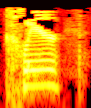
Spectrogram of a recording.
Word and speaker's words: Xlear: called Clear Nasal Wash. And Clear is spelled X-L-E-A-R. That X stands for xylitol.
